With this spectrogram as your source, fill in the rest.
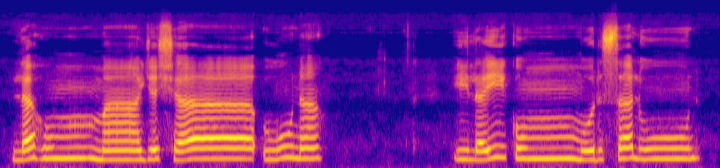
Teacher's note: اس کے بعد ہے میم ساکن کا ادغام، یعنی اگر میم ساکن کے بعد میم آئے تو میم کو دوسرے میم کے ساتھ ملا کر غنہ کے ساتھ پڑھیں گے، اس کو ادغام کہتے ہیں۔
